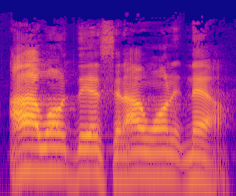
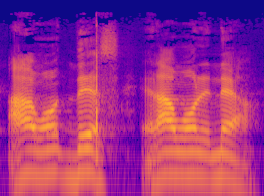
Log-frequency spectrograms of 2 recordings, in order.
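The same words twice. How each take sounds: The two takes are said the same way.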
